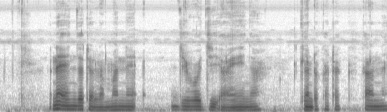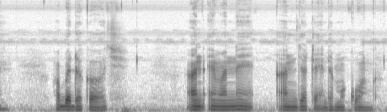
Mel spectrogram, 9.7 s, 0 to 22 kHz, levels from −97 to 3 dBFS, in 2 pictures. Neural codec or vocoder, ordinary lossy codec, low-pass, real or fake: none; none; none; real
